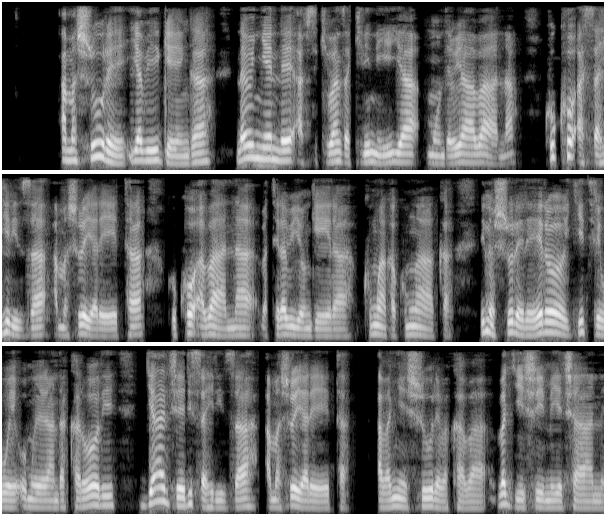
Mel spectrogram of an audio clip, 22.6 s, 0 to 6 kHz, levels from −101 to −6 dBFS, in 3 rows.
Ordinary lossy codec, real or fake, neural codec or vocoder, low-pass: AAC, 32 kbps; real; none; 5.4 kHz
